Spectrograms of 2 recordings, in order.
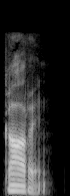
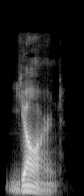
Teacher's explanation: the Germanic languages have retained a hard G sound, where English and Frisian have developed a Y sound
